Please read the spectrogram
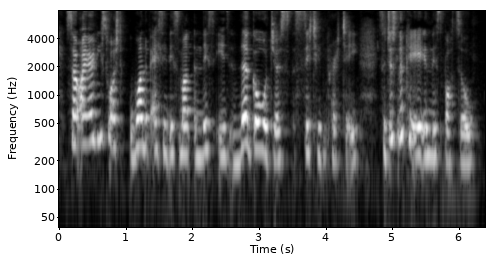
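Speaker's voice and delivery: normal talking voice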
